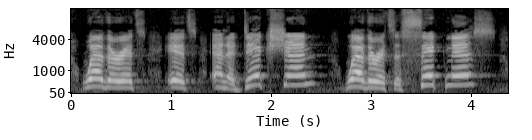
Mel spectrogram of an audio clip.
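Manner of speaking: loud, high-pitched sermon climax; fired-up preaching. Real, not acted. Preacher urging congregation to slay the enemies, fired-up preaching.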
